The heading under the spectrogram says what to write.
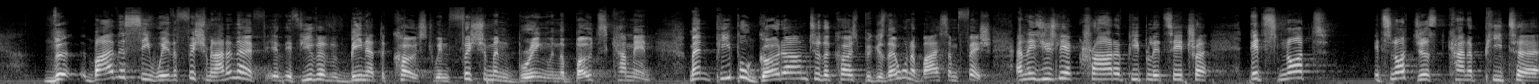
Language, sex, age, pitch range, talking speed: English, male, 30-49, 150-225 Hz, 220 wpm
